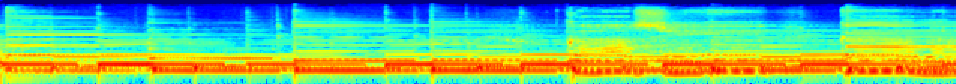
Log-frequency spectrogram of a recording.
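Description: Acoustic guitar playing chords in a slow song, the notes changing about every half second.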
